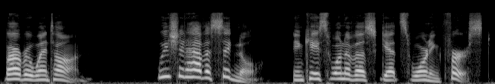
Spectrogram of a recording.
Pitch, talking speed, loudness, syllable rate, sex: 230 Hz, 195 wpm, -19 LUFS, 5.3 syllables/s, female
